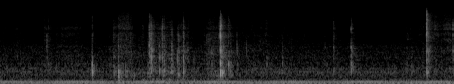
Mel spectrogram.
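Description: Paper handling from planner stickers being peeled and sorted: scattered light ticks and rustles, about half a dozen, over a steady low hum.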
